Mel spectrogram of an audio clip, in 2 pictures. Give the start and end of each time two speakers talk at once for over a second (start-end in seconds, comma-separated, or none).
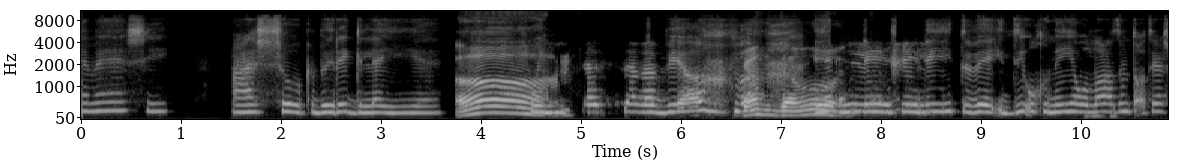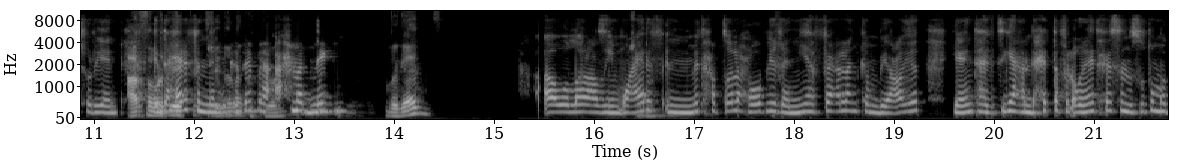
11.6-12.9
